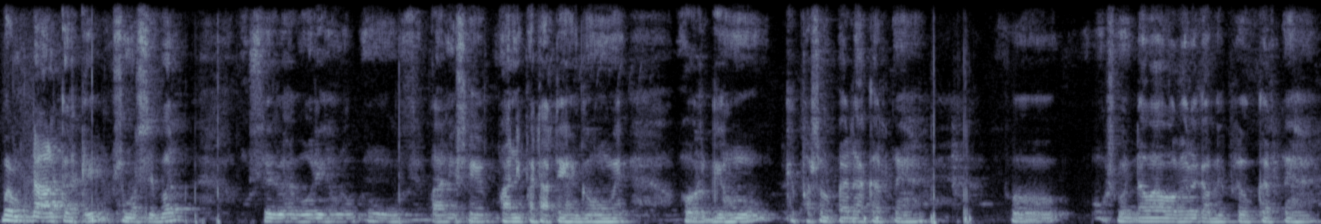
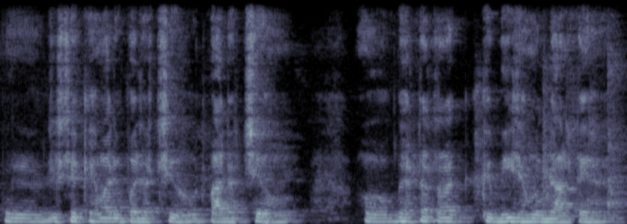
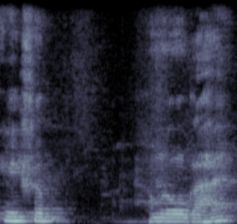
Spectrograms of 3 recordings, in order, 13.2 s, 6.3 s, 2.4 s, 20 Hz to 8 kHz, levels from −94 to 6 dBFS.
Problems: constant background noise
